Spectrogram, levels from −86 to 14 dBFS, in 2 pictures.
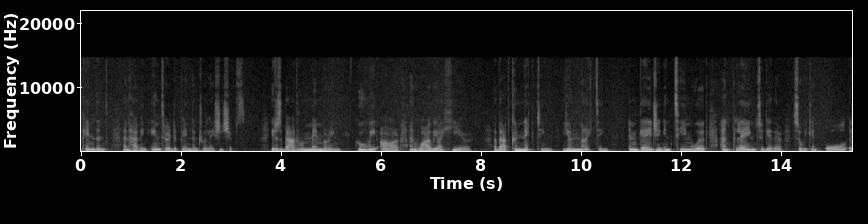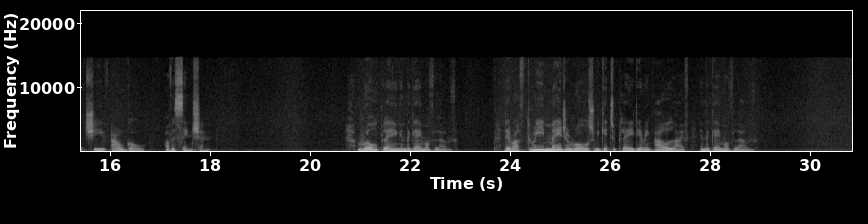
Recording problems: hiss; faint; throughout; 30 dB below the speech

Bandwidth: 14.5 kHz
